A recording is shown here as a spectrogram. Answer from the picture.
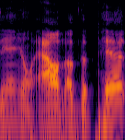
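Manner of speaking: ordinary talk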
